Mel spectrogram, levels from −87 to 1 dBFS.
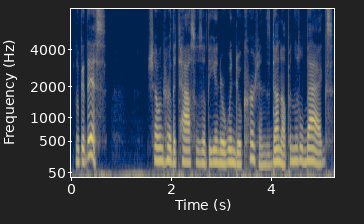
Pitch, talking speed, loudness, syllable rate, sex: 180 Hz, 195 wpm, -18 LUFS, 5.4 syllables/s, female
